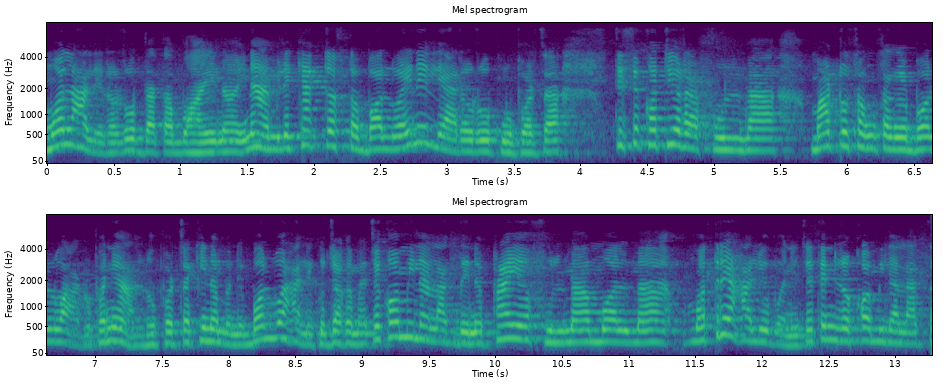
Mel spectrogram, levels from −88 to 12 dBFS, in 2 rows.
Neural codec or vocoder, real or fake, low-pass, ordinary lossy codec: none; real; 7.2 kHz; none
